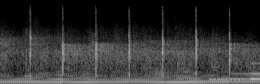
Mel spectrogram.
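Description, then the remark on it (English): Applause for three individuals after a prayer: steady, evenly spaced claps, about eight of them, sound in a regular beat over a sustained low humming chord. The clapping is moderate in loudness, and no one speaks. “Can we give these three individuals right here in this place a huge round of applause?”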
